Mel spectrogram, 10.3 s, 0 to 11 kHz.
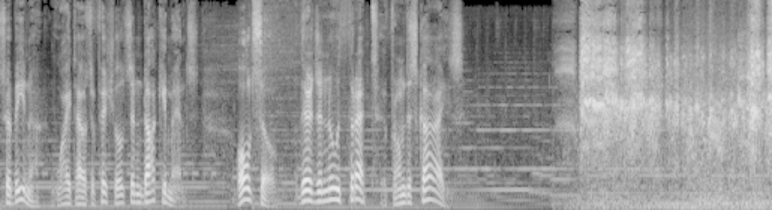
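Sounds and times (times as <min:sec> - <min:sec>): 
speech: 0:00.0 - 0:06.2, 0:07.4 - 0:08.0
flock of seagulls squawking and crying in Australia: 0:07.4 - 0:10.2.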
